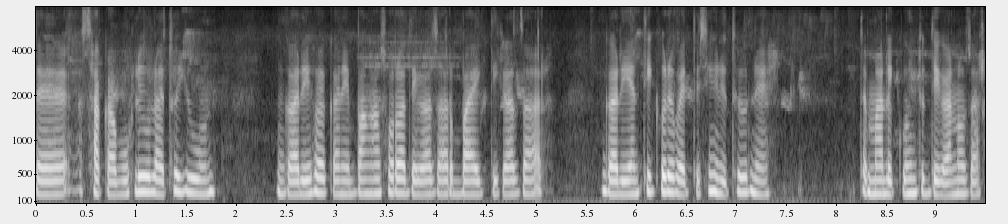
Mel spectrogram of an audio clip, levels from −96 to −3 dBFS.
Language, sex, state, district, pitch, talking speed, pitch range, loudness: Chakma, female, Tripura, Unakoti, 205 Hz, 175 wpm, 200-220 Hz, -19 LUFS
